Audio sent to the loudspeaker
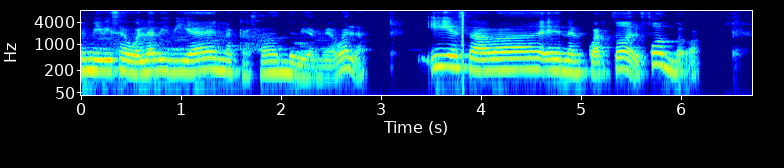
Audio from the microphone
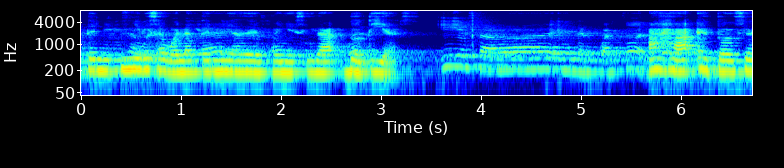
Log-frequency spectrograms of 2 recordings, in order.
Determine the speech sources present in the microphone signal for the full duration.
both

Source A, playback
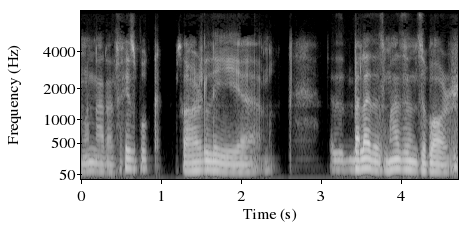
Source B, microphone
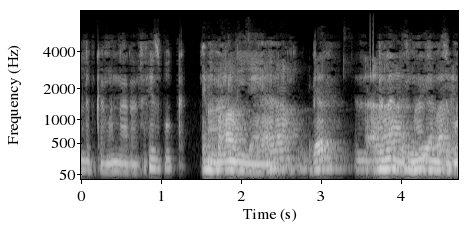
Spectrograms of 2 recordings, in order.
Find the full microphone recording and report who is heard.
both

